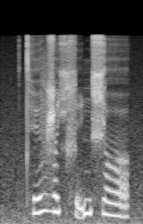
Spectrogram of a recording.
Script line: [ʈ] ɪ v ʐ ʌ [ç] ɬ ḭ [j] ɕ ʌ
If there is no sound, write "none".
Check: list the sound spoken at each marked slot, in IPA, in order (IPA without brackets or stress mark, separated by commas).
tʰ, ç, ɲ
